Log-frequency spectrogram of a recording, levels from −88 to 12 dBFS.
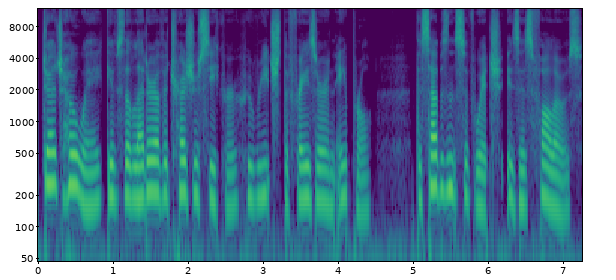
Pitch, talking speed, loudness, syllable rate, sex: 185 Hz, 180 wpm, -21 LUFS, 5.5 syllables/s, female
